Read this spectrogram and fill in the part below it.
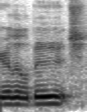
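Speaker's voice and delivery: put-on loud, dismissive older-brother voice. Telling the audience what his older brother would say, imitating his older brother. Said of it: "Exactly in that voice".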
